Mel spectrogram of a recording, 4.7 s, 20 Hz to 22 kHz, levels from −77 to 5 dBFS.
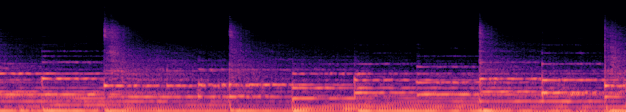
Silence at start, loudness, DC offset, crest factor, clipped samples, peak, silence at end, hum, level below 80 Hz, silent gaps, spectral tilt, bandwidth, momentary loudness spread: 0 s; -19 LUFS; 0.4%; 14 dB; under 0.1%; -4 dBFS; 0 s; none; -22 dBFS; none; -7 dB/octave; 9.8 kHz; 3 LU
